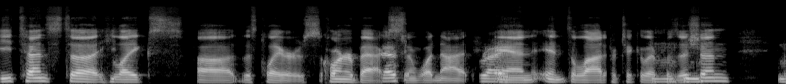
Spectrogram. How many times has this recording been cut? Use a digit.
7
